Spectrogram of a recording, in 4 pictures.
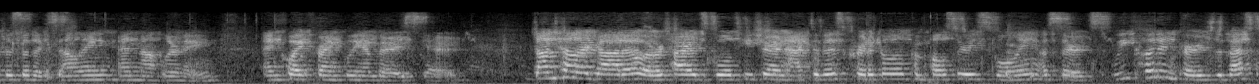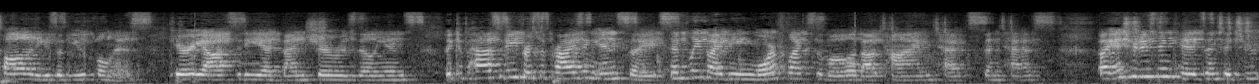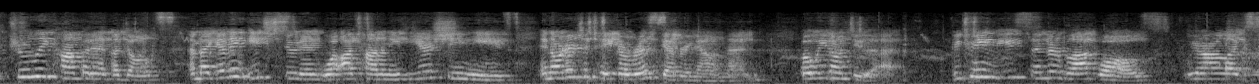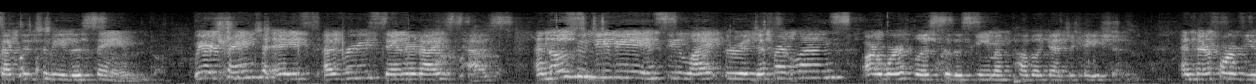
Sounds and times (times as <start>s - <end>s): Female speech, woman speaking: 0.0s - 4.7s, 5.3s - 50.3s.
